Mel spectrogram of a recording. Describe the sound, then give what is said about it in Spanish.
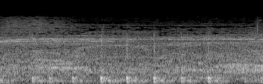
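Football stadium crowd protesting a referee's decision, a loud roar of voices with a regular rhythmic pulse of chanting or stamping beats running through it. “Ya el público se le echa encima a cualquier decisión arbitral.”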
